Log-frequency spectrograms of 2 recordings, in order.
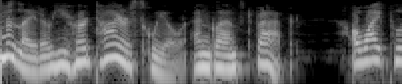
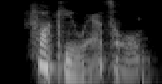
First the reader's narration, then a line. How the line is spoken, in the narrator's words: he muttered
